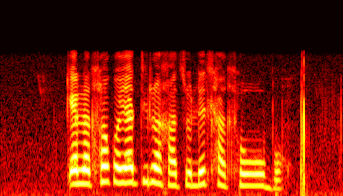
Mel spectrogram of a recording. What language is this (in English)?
Tswana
